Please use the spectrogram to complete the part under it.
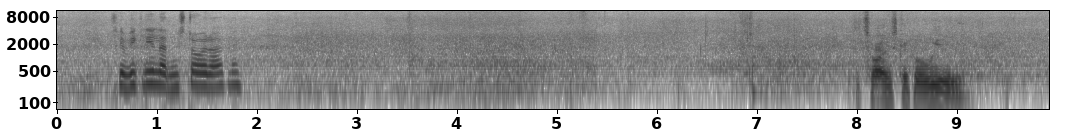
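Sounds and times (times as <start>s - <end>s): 
ocean waves breaking on a beach: 0.0s - 9.9s
wind buffeting the microphone: 0.0s - 9.9s
speech: 0.6s - 2.0s, 8.1s - 9.2s.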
